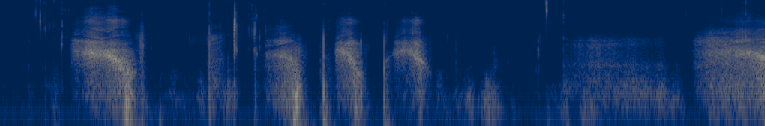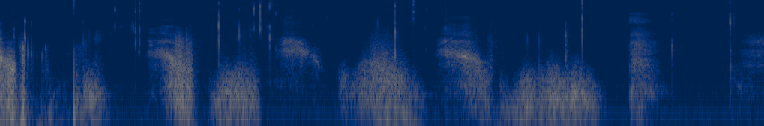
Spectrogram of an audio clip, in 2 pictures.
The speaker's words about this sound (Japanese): 私がお耳食べてあげる。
